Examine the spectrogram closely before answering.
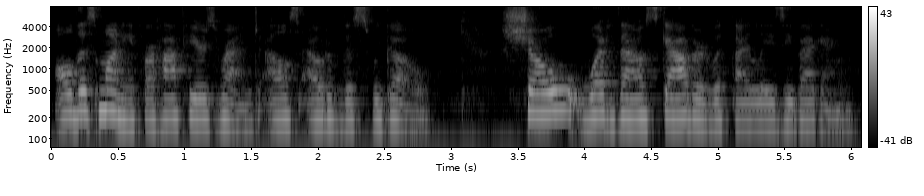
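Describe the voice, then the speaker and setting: A woman reading aloud and voicing a brutal, rough middle-aged father with loud, bullying jeers. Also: on the low side, normal speed, close to an everyday voice.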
